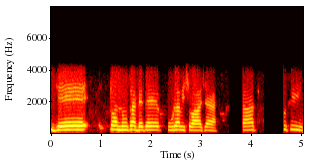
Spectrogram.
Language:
Punjabi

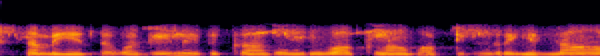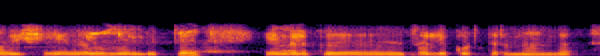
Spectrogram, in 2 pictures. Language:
Tamil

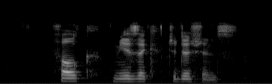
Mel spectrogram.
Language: English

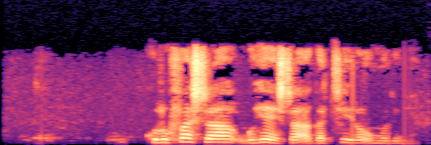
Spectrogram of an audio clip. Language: Kinyarwanda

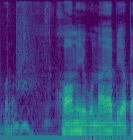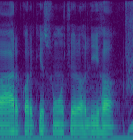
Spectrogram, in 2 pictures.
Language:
Magahi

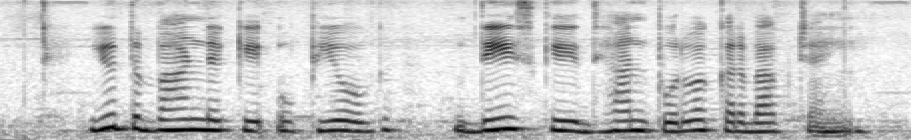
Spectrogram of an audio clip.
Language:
Maithili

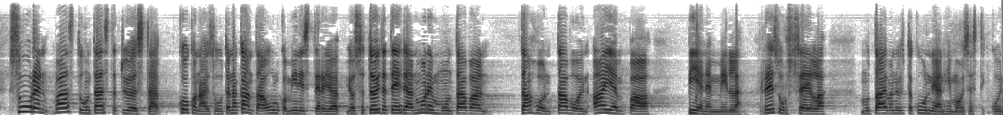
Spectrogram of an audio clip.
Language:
Finnish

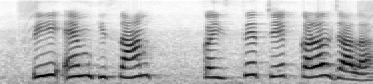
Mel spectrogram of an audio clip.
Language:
Bhojpuri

